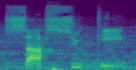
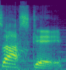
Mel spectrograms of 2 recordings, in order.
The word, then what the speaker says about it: Sasuke: But what's worse is that even following the vowels, I still didn't pronounce it right, since the last syllable in his name should be K rather than Ki.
